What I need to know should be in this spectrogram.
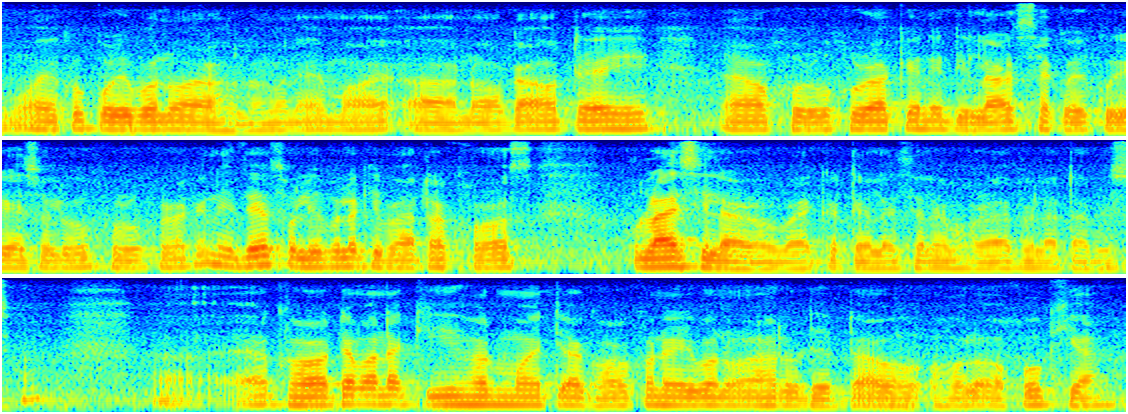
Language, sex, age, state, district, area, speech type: Assamese, male, 18-30, Assam, Nagaon, rural, spontaneous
